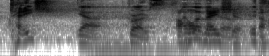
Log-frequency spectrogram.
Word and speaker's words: cache: You know, I thought people would mispronounce cash, but maybe not in that way. Cache?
